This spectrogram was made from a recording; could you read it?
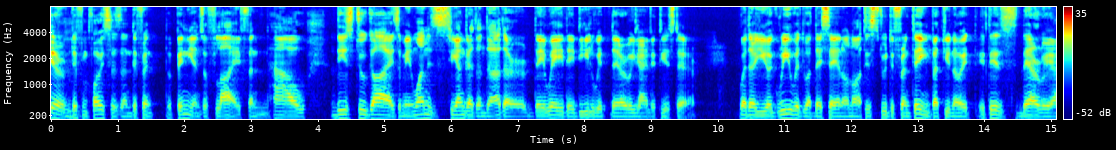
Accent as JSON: {"language": "English", "town": "Jerusalem", "region": "Jerusalem District", "country": "Israel", "tie": "born or raised there", "also_born_or_lived": "Tel Aviv", "said": "I grew up in Jerusalem and then Tel Aviv in 70s, 80s"}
